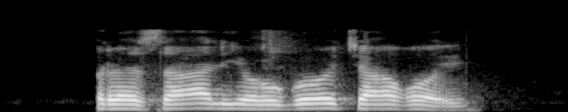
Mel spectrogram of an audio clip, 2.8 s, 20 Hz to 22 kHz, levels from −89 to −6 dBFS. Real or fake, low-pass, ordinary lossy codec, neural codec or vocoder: fake; 7.2 kHz; AAC, 48 kbps; vocoder, 22.05 kHz, 80 mel bands, WaveNeXt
